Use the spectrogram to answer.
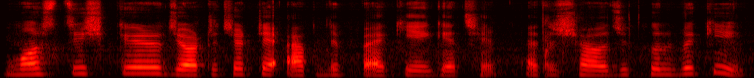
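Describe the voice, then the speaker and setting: A brash young DJ snaps orders and turns sweet and teasing with his wife, read by a woman storyteller. The voice sits a little high with a gravelly edge. It is a storybook reading. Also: normal speed, slight background noise, rough recording. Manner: brash in English bits, soft and teasing on the phone.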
